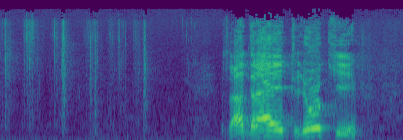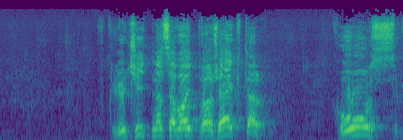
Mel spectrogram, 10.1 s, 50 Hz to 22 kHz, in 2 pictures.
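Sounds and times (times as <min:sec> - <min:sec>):
pages of a novel being turned: 0:00.0 - 0:02.0
speech: 0:02.8 - 0:04.6, 0:06.4 - 0:08.5, 0:09.3 - 0:10.0.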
